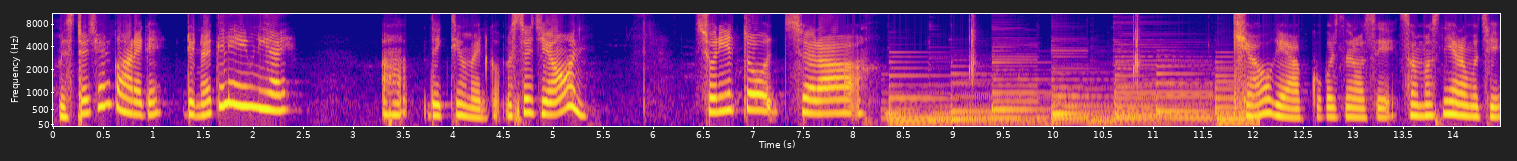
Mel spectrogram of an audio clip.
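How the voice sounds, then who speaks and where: A woman's voice: very high-pitched, lively intonation, a little fast, over music. A young woman voicing a caring young wife in an amateur fan dub drama, speaking in a coaxing, earnest way. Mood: worried.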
